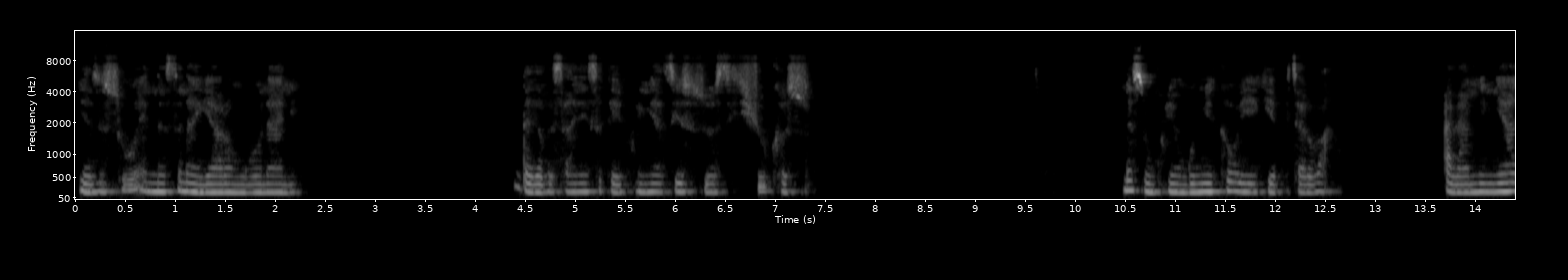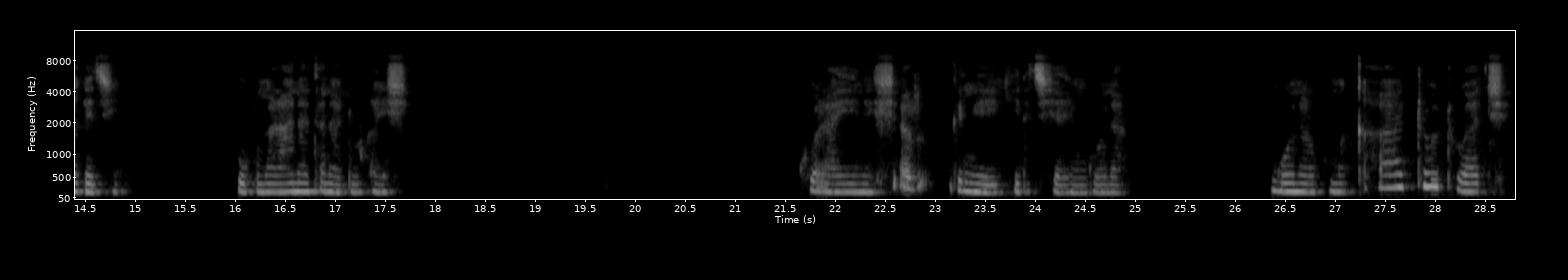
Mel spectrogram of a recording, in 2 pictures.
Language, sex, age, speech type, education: Hausa, female, 15-29, spontaneous, tertiary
